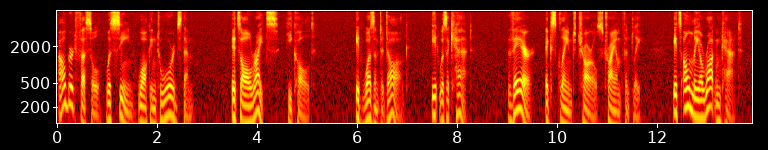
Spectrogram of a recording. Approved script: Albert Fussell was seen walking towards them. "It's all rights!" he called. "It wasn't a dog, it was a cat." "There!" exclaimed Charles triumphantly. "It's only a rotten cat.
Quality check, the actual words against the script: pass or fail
pass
